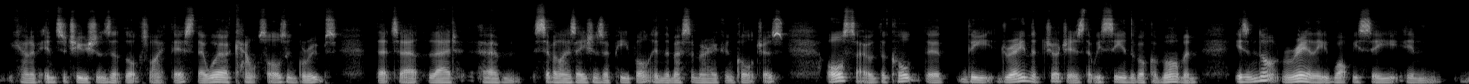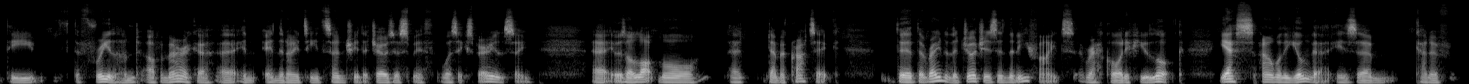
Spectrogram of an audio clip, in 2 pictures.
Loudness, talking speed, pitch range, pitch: -26 LUFS, 190 wpm, 95-105 Hz, 100 Hz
